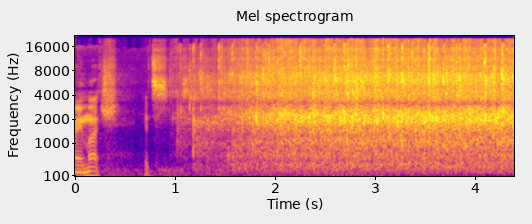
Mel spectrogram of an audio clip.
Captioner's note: audience applauding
